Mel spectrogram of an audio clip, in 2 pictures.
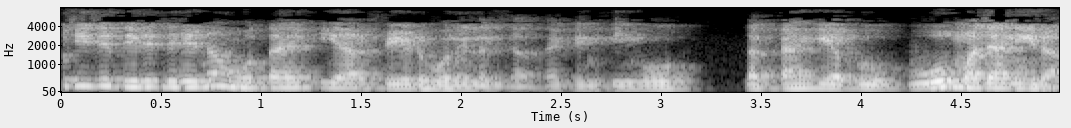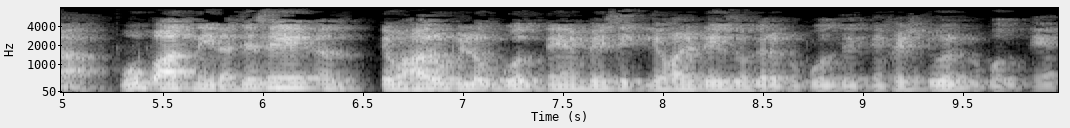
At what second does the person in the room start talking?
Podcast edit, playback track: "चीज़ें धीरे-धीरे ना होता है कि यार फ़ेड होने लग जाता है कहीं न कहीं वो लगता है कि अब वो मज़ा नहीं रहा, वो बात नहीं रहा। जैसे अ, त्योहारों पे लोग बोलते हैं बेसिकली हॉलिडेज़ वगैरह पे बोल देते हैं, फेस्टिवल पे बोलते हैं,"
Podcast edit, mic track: none

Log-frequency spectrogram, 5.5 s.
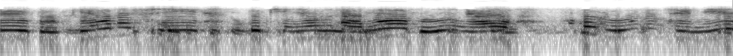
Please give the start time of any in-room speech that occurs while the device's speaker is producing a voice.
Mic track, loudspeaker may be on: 0.4 s

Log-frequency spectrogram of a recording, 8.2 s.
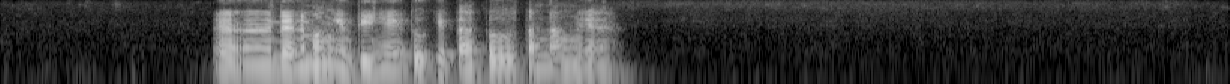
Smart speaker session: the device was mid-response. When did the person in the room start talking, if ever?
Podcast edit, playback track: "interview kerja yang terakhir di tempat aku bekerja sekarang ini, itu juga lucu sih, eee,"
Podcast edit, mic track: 1.4 s

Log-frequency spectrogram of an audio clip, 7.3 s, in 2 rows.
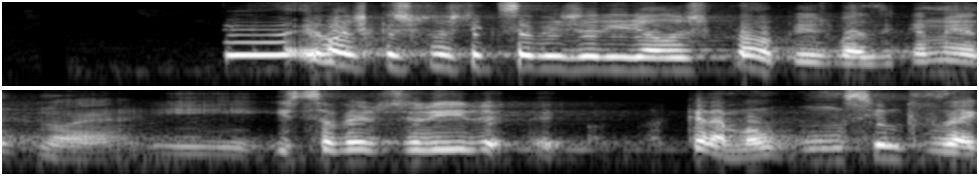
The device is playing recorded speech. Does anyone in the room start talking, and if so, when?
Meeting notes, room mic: none

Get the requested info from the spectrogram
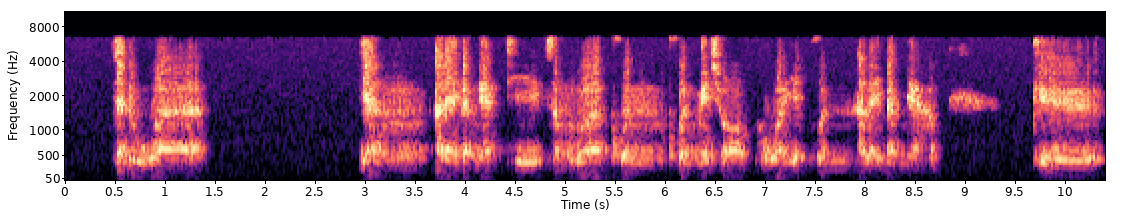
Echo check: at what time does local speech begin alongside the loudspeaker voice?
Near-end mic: none

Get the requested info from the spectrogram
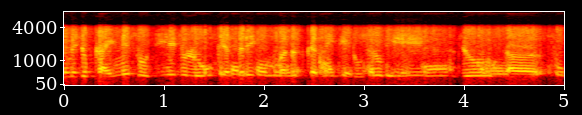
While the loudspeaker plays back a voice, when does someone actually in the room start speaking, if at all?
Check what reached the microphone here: none

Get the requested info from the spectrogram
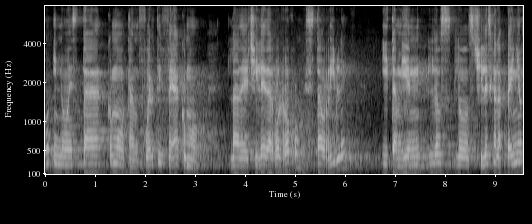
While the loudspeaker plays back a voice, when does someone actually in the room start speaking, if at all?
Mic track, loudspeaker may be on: none

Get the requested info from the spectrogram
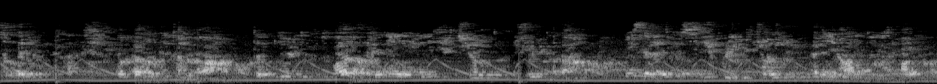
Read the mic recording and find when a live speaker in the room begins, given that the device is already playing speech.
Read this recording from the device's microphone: none

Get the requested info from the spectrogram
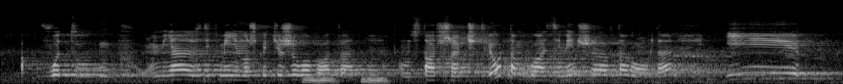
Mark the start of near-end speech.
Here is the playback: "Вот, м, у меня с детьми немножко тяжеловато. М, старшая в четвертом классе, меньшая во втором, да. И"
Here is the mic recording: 3.0 s

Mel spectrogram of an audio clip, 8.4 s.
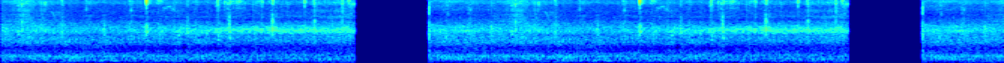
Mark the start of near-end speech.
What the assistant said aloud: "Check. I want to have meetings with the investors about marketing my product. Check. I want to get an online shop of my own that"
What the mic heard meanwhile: none

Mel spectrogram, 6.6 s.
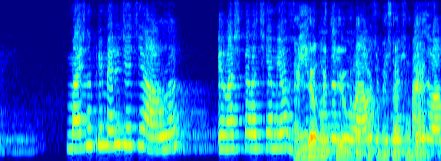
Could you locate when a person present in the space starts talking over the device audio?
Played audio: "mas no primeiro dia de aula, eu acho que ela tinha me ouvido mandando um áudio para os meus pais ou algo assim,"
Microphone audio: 4.4 s

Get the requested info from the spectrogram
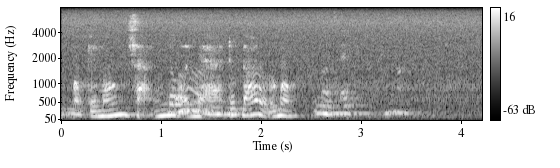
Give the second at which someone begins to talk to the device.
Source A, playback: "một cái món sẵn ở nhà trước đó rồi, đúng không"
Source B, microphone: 1.0 s

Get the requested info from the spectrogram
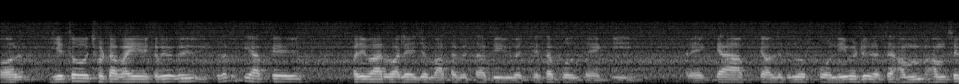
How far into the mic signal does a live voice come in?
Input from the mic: none

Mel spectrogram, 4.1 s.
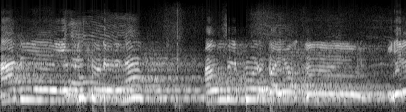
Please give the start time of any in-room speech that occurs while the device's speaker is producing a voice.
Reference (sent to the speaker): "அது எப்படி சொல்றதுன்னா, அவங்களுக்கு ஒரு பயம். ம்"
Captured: none

